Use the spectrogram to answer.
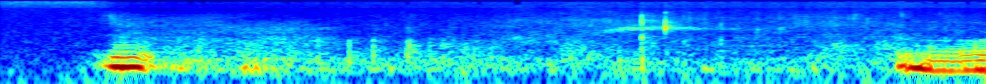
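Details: Woman's abdominal massage with applied oil while she breathes in and out slowly on instruction: low gurgling rumbles over soft rubbing noise, normal bowel sounds (borborygmi).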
